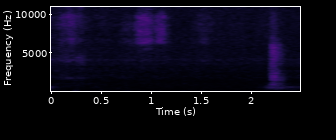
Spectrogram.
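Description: Near silence, with faint, soft scratchy rustling of yarn as a crochet hook is drawn through hairpin lace loops, once early and again about a second in.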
